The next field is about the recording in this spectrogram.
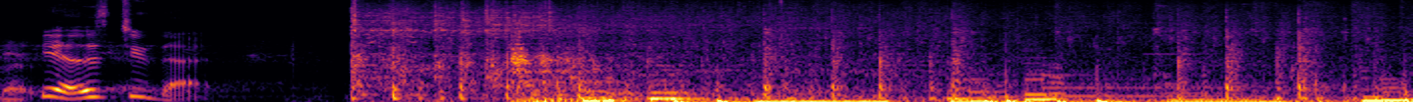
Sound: car engine revs

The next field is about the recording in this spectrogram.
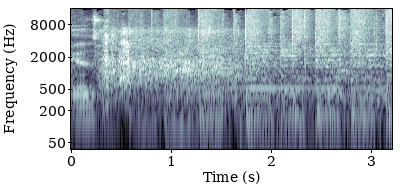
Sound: audience laughing; upbeat energetic music

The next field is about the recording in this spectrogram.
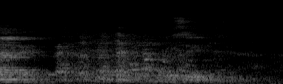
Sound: audience laughing

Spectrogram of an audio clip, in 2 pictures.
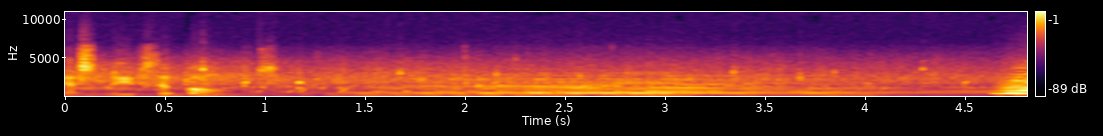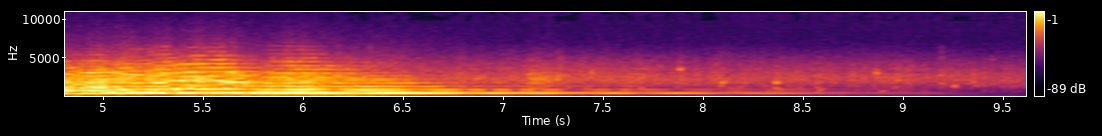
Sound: bubbling & fizzing; suspenseful music

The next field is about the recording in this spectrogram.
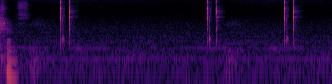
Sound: mouse clicking

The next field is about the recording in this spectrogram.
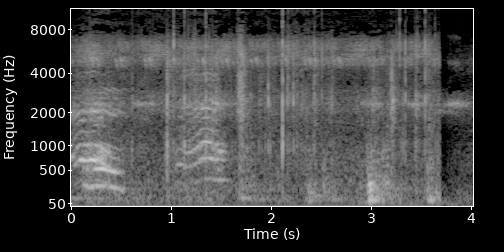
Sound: kid murmuring

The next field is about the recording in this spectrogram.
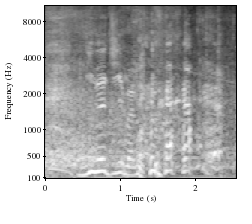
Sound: laugh

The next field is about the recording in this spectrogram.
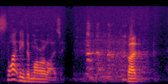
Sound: audience laughing

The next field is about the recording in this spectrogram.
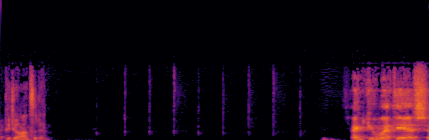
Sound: clapping

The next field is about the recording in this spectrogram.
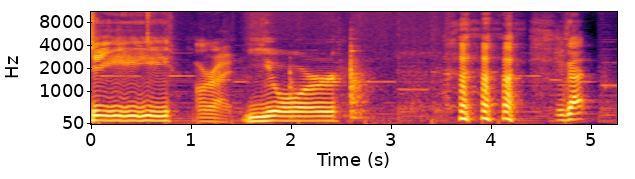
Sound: laughs

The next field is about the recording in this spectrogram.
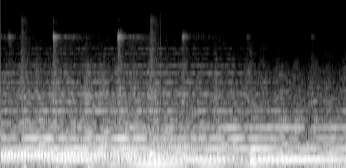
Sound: speaking Spanish

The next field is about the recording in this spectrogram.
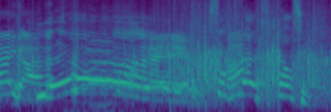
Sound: audience applauds

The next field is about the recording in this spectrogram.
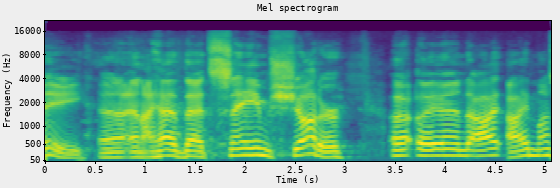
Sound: laugh

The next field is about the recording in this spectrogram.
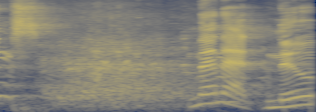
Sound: audience laughs

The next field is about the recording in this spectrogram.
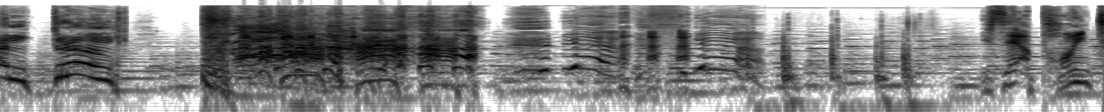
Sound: laughter

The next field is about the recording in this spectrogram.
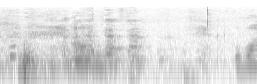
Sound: laughter

